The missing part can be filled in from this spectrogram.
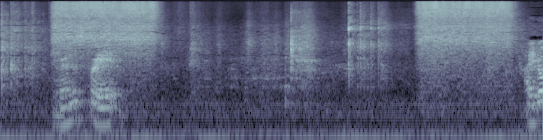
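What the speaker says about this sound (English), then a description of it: "Mod Podge spray is your friend for rust." Mod Podge aerosol spray can sprayed indoors in bursts of hissing, with a steady fan hum beneath and a brief voice early on.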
